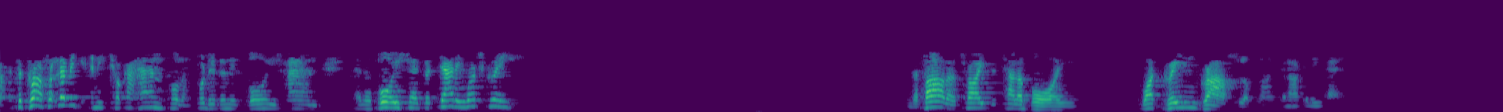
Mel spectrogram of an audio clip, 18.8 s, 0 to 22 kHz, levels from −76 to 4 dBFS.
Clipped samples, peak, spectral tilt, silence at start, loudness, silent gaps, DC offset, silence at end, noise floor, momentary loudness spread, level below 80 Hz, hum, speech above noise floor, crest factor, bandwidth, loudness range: under 0.1%; -8 dBFS; -9.5 dB/octave; 0 s; -28 LUFS; 6.63-9.41 s, 9.55-11.29 s, 13.50-14.17 s; under 0.1%; 2.1 s; under -90 dBFS; 21 LU; under -90 dBFS; none; over 61 dB; 24 dB; 3.3 kHz; 7 LU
